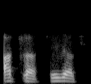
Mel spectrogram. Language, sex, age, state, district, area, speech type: Bengali, male, 45-60, West Bengal, Darjeeling, rural, conversation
